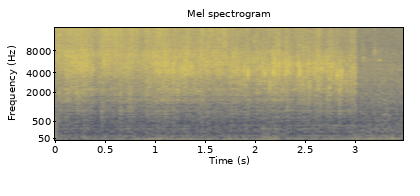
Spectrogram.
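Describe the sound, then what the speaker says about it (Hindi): Onion frying in a pan on the stove for a Chingri Malai curry, a steady close sizzle that holds evenly throughout, then softens slightly near the end; no voices. "और अनियन को हम ब्राउन होने का वेट करेंगे."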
